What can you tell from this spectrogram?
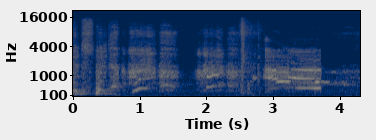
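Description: A person's short wordless vocal sounds, several wavering gasps and moans in a row with brief gaps between them, over bits of rustling noise.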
